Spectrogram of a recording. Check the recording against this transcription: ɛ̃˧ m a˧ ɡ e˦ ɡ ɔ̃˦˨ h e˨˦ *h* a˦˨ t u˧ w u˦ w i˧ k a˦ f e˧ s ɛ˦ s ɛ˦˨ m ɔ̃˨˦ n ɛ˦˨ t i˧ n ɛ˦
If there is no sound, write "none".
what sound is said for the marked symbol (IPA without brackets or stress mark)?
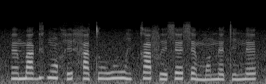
h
